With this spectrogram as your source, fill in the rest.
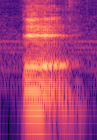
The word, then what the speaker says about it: へ: not that important but when it means toward it is pronounced e just like ha is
